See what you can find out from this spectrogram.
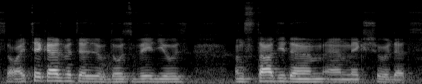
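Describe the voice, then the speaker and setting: This man speaks with a non-native accent. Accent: foreign. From Morocco. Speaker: trucking student driver. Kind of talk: casual interview chat. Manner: halting, many fillers.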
